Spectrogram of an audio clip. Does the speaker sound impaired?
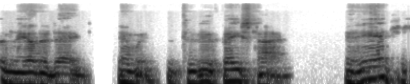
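Yes: ALS; fatal progressive disease, diagnosed months ago, hiking a year ago, expected to worsen; voice changed since onset, now a different voice, no spontaneous crying fits.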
